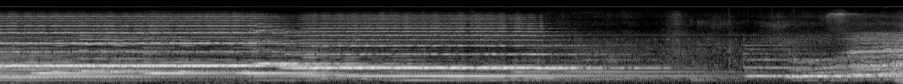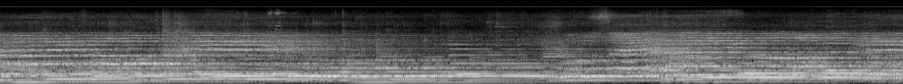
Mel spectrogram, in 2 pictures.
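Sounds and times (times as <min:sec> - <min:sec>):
keyboard: 0:00.0 - 0:18.0
mixed choir singing: 0:05.4 - 0:18.0.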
